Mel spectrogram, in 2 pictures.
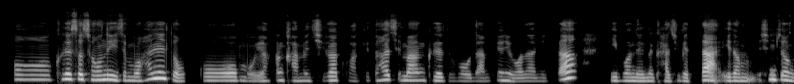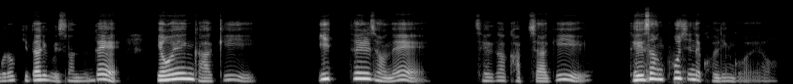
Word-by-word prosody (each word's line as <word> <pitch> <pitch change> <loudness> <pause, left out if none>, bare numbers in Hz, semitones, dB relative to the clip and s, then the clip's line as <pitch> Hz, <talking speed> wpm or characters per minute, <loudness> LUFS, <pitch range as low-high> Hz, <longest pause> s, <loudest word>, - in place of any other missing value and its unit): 어 220 -1 -5
그래서 240 +1 +3
저는 215 0 +1
이제 195 -2 0
'뭐 175 -1 -3
할 245 +9 0
일도 280 -8 +6
없고 180 +3 -3
뭐 170 - -10
약간 170 +3 -7
가면 165 -1 -8
지루할 185 +3 -4
것 - - -43
같기도 175 +3 -15
하지만 185 -4 -2
그래도 170 -3 -5
뭐 160 -1 -11
남편이 165 +5 -8
원하니까 155 - -1 0.3
이번에는 165 -2 -4
가 155 0 -8
주겠다.' 160 +4 +2
이런 170 -1 -3
심정으로 195 -5 -1
기다리고 200 0 +1
있었는데 165 +4 -1 0.4
여행 250 +5 +9
가기 160 -1 -7 0.6
이틀 260 +2 +5
전에 180 -2 -2 0.4
제가 170 0 -9
갑자기 165 +6 -4 0.4
대상포진에 235 +3 +5
걸린 155 -2 -9
거예요. 160 +1 -18
180 Hz, 320 characters per minute, -21 LUFS, 160-215 Hz, 0.6 s, 여행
